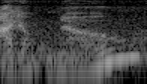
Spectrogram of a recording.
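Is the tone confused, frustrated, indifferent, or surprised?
confused. It sounds confused and uncertain. The speaker is unsure whether they know.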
